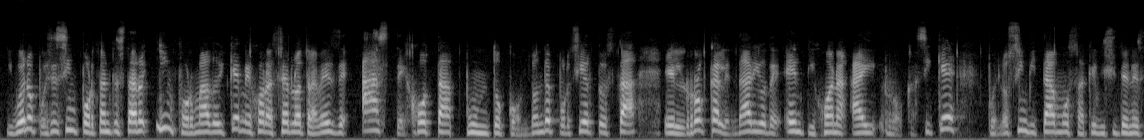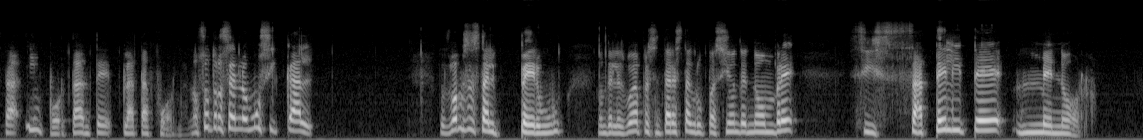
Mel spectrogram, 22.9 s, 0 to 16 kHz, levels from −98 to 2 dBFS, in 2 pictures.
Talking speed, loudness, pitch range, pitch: 150 wpm, -29 LUFS, 200-255 Hz, 225 Hz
